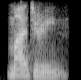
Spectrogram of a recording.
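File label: "margarine", Indian English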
